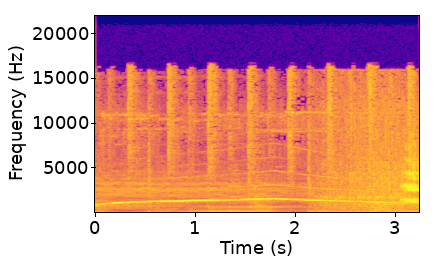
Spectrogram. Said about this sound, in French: Oh oh On dirait une sirène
